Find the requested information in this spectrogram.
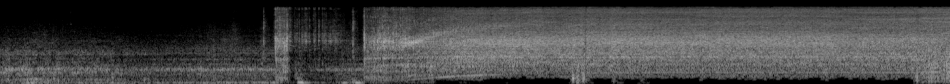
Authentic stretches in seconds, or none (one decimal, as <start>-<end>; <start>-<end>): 0.0-4.7; 8.6-9.5

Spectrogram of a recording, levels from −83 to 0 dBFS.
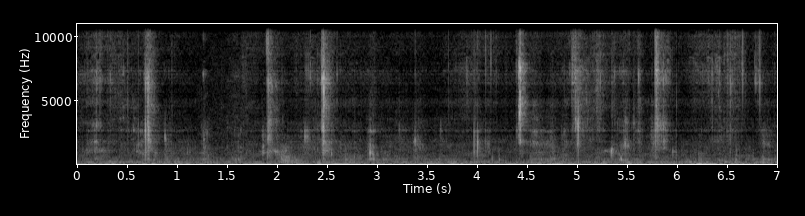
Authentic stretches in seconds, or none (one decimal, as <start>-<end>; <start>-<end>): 1.2-1.7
